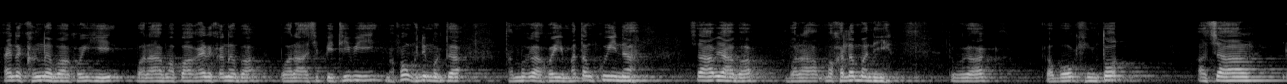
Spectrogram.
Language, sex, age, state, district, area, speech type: Manipuri, male, 45-60, Manipur, Kakching, rural, spontaneous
